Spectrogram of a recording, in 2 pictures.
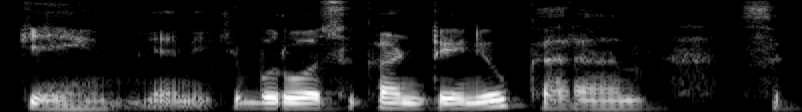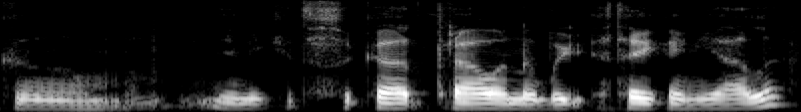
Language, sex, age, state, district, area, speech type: Kashmiri, male, 30-45, Jammu and Kashmir, Bandipora, rural, spontaneous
